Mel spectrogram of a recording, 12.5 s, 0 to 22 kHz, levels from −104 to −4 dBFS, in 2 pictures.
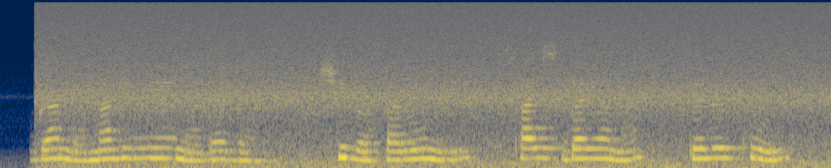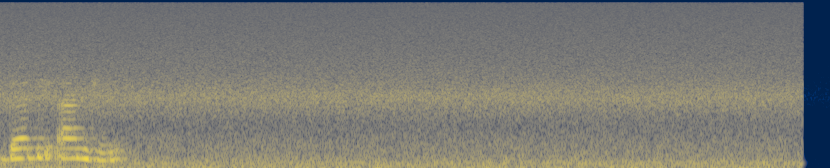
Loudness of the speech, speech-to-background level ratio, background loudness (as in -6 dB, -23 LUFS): -20.0 LUFS, 8.0 dB, -28.0 LUFS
